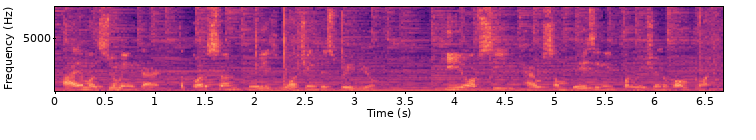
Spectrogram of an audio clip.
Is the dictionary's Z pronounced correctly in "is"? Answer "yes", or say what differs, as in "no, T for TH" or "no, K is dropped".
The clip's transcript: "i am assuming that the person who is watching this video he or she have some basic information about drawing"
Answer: yes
